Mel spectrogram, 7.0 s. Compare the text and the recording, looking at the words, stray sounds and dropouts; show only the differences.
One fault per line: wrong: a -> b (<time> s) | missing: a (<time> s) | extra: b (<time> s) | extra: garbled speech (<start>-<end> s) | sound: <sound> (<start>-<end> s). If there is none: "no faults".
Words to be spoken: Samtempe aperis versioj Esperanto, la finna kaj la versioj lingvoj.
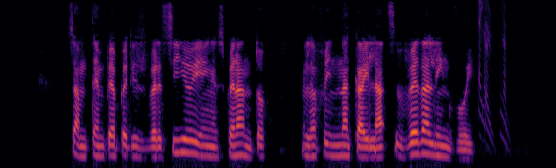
extra: en (2.5 s)
wrong: versioj -> sveda (4.9 s)
sound: chirp (6.0-6.4 s)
